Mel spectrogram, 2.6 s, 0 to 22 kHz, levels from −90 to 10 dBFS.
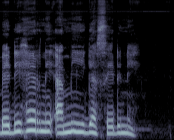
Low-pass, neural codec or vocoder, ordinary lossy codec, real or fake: none; vocoder, 44.1 kHz, 128 mel bands every 512 samples, BigVGAN v2; none; fake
